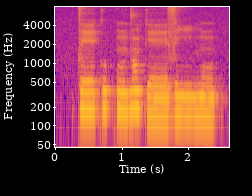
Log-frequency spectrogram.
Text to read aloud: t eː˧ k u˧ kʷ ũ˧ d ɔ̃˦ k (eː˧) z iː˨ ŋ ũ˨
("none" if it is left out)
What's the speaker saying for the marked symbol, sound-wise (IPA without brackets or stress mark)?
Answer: eː˨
